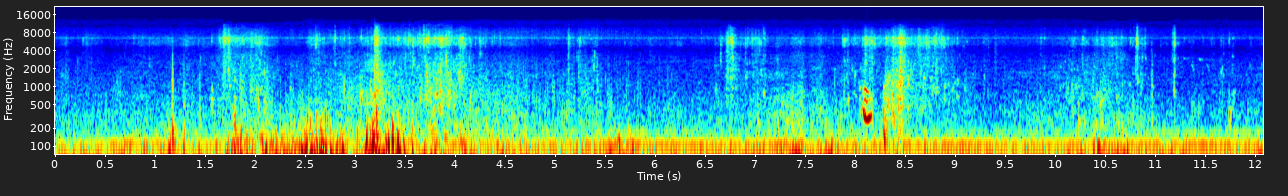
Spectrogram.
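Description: Boots splashing and sloshing through shallow muddy water beside a bogged motorcycle, in irregular bursts, loudest a couple of seconds in and again about eight seconds in, over a steady low rumble.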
